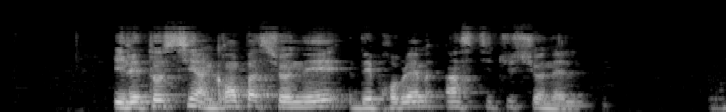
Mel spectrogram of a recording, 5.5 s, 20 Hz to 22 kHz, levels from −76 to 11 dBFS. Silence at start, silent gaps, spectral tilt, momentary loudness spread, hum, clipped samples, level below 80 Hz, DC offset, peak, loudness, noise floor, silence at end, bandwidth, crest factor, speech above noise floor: 0.85 s; none; -4 dB/octave; 10 LU; none; under 0.1%; -58 dBFS; under 0.1%; -2 dBFS; -16 LUFS; -71 dBFS; 0 s; 9.6 kHz; 16 dB; 56 dB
